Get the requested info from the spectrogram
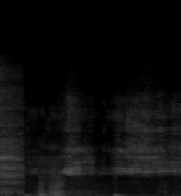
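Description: Faint, short high-pitched whirs from a small hobby servo tilting an FPV camera to compensate as the gimbal rig is tilted by hand, with a few soft knocks from handling the rig.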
